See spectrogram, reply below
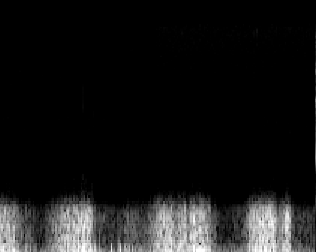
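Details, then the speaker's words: Littmann Core digital stethoscope on a real person's chest through clothing: breath sounds with scratchy crackling as fabric rubs while the chest rises and falls, which can mimic pneumonia; clothing rustle artifact. "so as you can see as the chest is moving up and down the clothes are also moving up and down and it really adds a lot of added sounds to your stethoscope hearing"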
